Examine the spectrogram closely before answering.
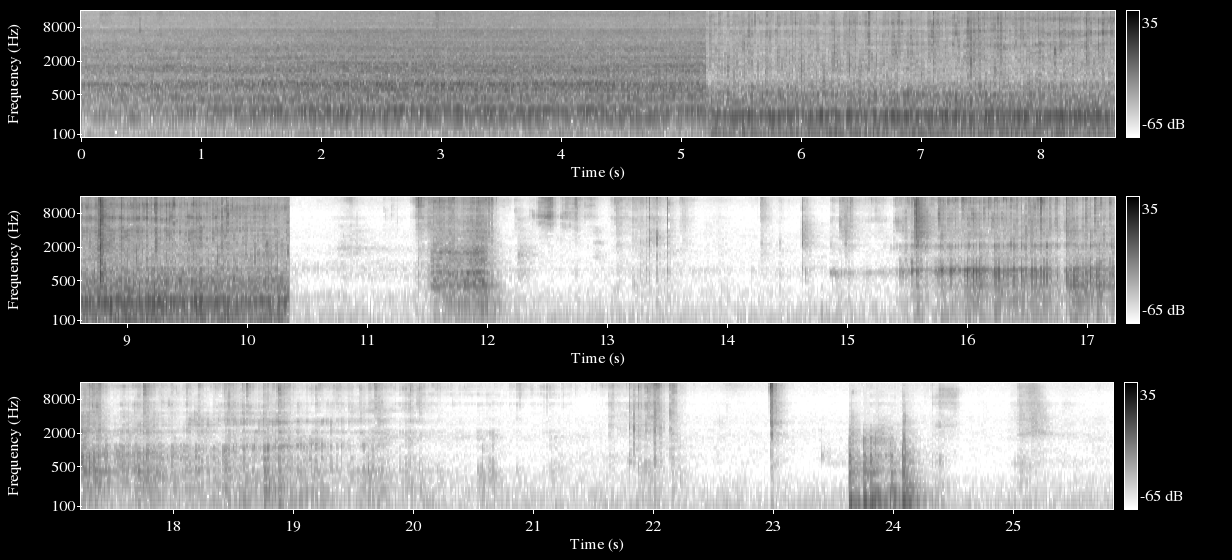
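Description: A kitchen appliance heating water runs with a steady hum and a rushing sound. It grows louder, steps up about five seconds in, and cuts off suddenly about ten seconds in. Quieter handling sounds follow, with a few short bursts.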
